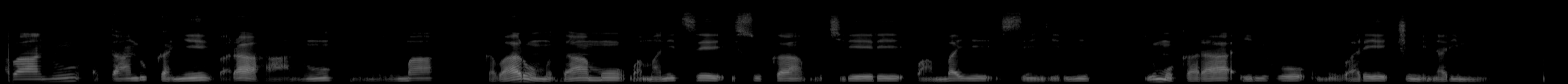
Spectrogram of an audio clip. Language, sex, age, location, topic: Kinyarwanda, male, 25-35, Kigali, health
